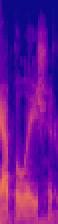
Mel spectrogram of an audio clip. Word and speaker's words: Appalachian: I was talking about the Appalachian Mountains.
